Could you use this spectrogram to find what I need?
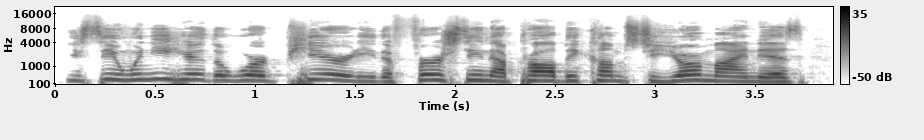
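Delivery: full-force preaching. Real, not acted. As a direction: drive each point home to the congregation. Preaching the main point.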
